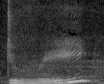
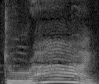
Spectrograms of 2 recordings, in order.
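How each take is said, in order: First: The word ends with an 'ee' vowel sound. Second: The word ends with an 'eye' vowel sound. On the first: The speaker calls it wrong. "see if it's the e pronunciation" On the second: The speaker calls it right. "The proper letter name, the Y"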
